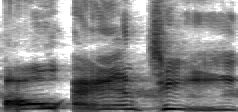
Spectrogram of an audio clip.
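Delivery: croaked out, high and rough. Suggesting what the other speaker would quote instead: bad Marge Simpson impression. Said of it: "a Marge impression".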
